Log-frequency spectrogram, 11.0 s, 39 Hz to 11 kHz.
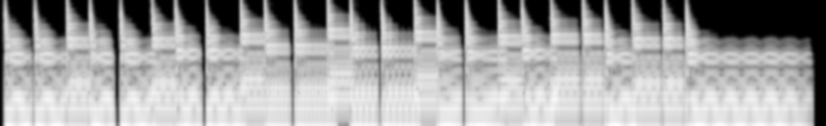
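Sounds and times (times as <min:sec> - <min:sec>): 
FM synth sustained bass: 0:00.0 - 0:10.9.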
